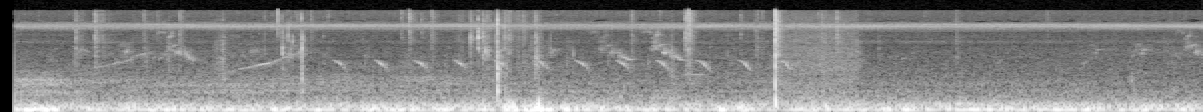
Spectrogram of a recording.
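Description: Small birds chirping, with a quick run of short repeated chirps about two seconds in, over a low outdoor rumble and a thin steady high tone; two sharp clicks in the middle.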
